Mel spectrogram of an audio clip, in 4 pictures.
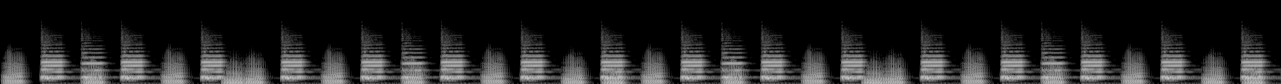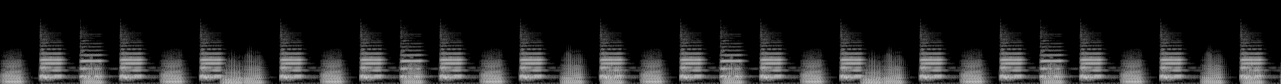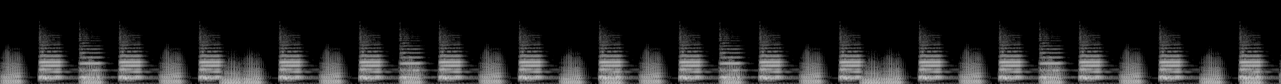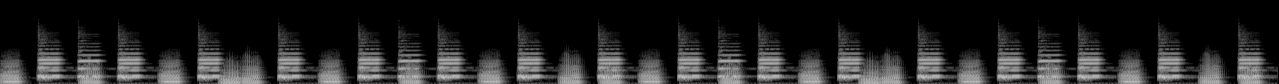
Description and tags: Short music for a funny or stupid scene. This sound is Loopable! Great for fail video or dumb stuff.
